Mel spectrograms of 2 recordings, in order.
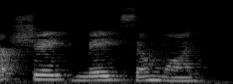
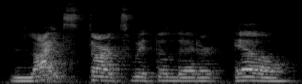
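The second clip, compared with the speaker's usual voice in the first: normal talking voice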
